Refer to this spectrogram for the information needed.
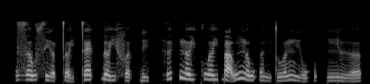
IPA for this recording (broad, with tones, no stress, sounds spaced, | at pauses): z ə˧ w s ḭ˧˨ ə̯ t̪ ə̰˧˨ j t̪ ɛ˦˥ t̚ ɗ ə˧ j f ə˨˩ t̚ ɗ i˨˩ k̚ h ɨ˦˥ t̚ n ə˧ j k w ə˧ j ɓ a̰˧˥ w ŋ ə˨˦ w ʔ ə̤˨˩ n t̪ u˨˦ ə̯ ŋ ḭ˧˨ w ʔ | ɲ ɨ˧˩˨ ə̯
